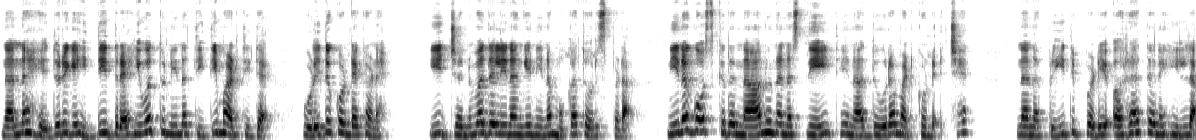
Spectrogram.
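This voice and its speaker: A jilted young college man from a spoken story, hurt and bitter, voiced by a woman narrator. His lines come in a mellow, higher voice. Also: normal speed, close to an everyday voice. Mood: angry. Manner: shouting accusations, then tearful. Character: young male college student, heartbroken and furious.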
